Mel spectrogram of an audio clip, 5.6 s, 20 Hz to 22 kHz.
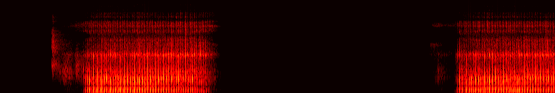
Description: This is a 5 minute clip of snoring. If you like it, you will find more at the end.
